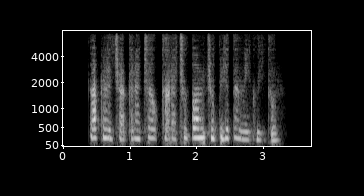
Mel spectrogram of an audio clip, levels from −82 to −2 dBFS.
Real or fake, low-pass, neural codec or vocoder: fake; 7.2 kHz; codec, 44.1 kHz, 0.9 kbps, DAC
